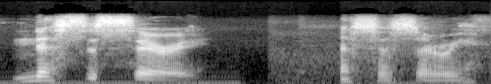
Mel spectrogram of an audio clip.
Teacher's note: use an unvoiced S here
